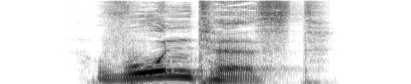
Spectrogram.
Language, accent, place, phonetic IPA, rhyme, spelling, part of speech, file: German, Germany, Berlin, [ˈvoːntəst], -oːntəst, wohntest, verb, De-wohntest.ogg
- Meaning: inflection of wohnen: 1. second-person singular preterite 2. second-person singular subjunctive II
